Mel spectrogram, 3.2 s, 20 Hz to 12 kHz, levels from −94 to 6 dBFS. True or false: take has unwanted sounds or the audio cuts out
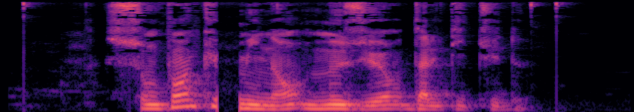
true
